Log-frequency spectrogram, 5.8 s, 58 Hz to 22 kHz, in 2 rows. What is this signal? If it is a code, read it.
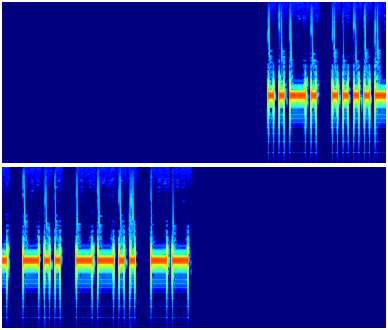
Morse code, heard as a keyed tone, about 29 wpm, 700 Hz. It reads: F4DZM
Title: DXCC-100 Call Signs - 5 Characters - 30wpm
